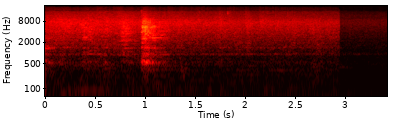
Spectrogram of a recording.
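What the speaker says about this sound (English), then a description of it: "add 1 red onion which has been finely chopped. Mix the ingredients well and cook until the onions brown." Garlic ginger paste and finely chopped red onion frying in a pan, with a soft, steady hiss of sizzling, a brief louder stir about a second in, then the sound drops away near the end.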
